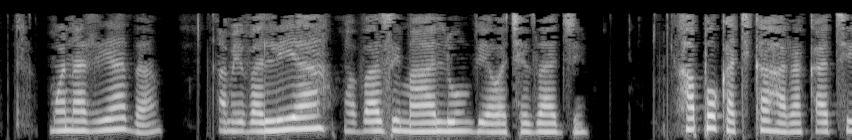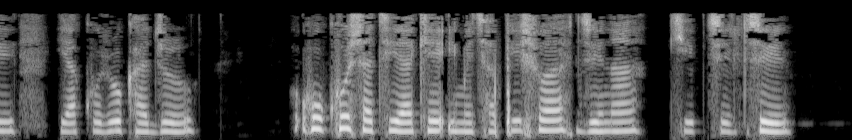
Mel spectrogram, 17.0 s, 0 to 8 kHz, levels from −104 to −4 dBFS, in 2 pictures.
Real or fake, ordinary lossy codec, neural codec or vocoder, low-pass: real; MP3, 24 kbps; none; 7.2 kHz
